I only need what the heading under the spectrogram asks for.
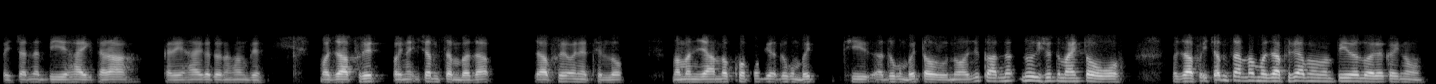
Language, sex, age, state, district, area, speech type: Manipuri, male, 60+, Manipur, Kangpokpi, urban, conversation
